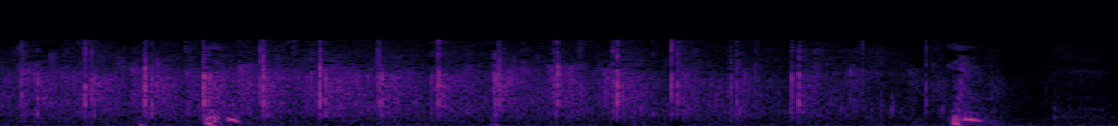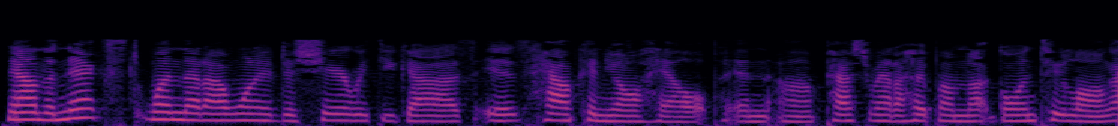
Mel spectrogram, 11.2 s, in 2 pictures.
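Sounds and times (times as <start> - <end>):
audience applause: 0.0 - 4.9
speech: 5.6 - 11.1.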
